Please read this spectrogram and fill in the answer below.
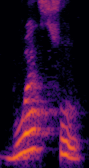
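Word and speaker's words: boisson: olha como é engraçado se escreve com oi né bo mas a gente fala a por qu porque em francês o com i a gente sempre vai pronunciar o a bo bo bebidas no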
